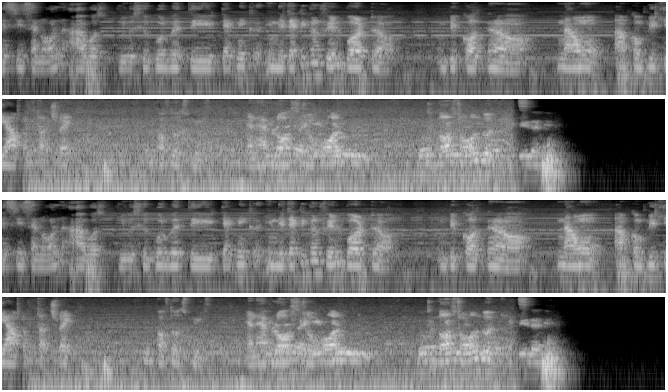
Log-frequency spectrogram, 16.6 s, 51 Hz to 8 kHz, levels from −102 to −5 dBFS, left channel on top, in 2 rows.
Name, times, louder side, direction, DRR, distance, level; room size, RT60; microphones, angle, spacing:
voice 1, 0.0-4.9 5.4-6.7 6.9-9.6 10.2-12.5 13.7-14.5 14.8-15.3, equal, 10° right, -3 dB, 0.6 m, -31 dB
Truck / Alarm, 1.0-12.9, left 1 dB, 60° right, 1.0 m, -50 dB
sound 1, 8.6-14.7, left 3 dB, 60° left, 0.3 m, -37 dB
voice 2, 11.6-12.9 13.5-15.3, right 1 dB, 85° right, -2 dB, 1.2 m, -34 dB
2.9 x 2.7 x 2.4 m, 0.36 s
head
